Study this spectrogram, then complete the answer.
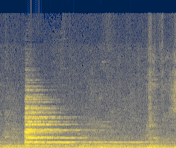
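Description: A single bell strikes with a bright, ringing onset and a long shimmering decay that fades over a few seconds, heard alone against a low background murmur.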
